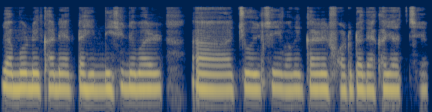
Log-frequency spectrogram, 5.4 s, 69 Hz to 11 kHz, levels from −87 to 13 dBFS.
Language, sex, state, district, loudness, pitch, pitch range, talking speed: Bengali, female, West Bengal, North 24 Parganas, -19 LUFS, 195 Hz, 190-200 Hz, 145 wpm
